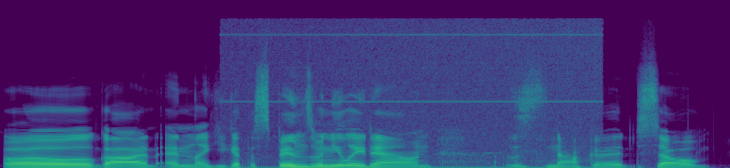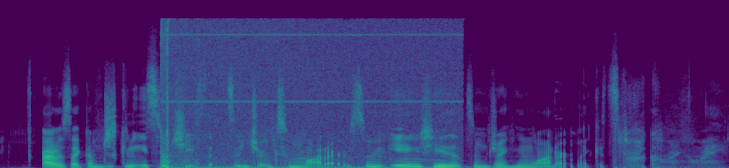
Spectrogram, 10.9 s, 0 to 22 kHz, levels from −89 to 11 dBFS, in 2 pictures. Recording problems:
electrical hum; noticeable; from 1.5 to 4.5 s and from 6.5 to 9 s; 50 Hz, 20 dB below the speech

